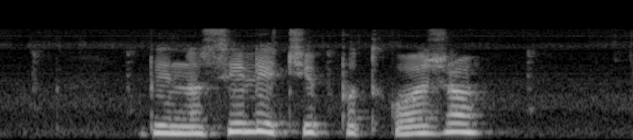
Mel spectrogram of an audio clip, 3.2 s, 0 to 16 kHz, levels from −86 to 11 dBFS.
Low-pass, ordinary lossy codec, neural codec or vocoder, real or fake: 14.4 kHz; none; none; real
